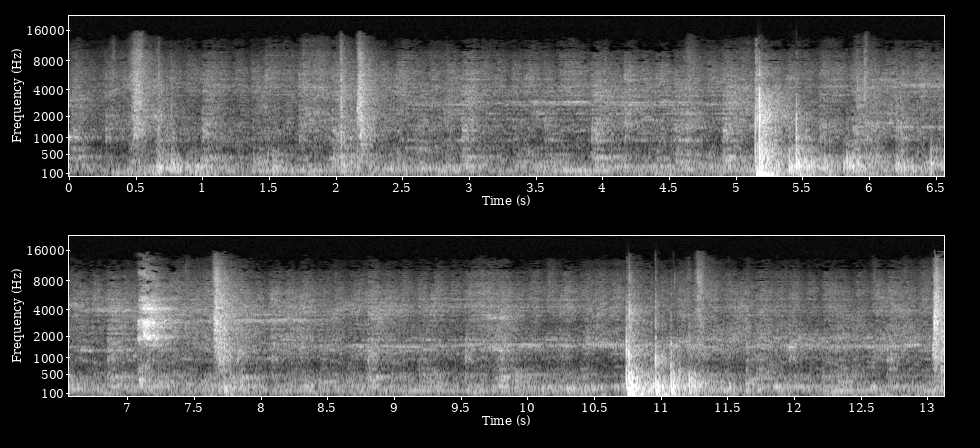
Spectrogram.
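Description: Background music with a steady beat, broken twice by heavy thuds of dumbbells striking a rubber gym floor during dumbbell devil presses, about five seconds in and again near the end, with lighter knocks in between.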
